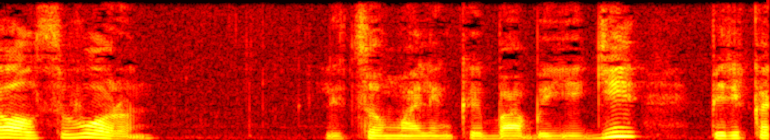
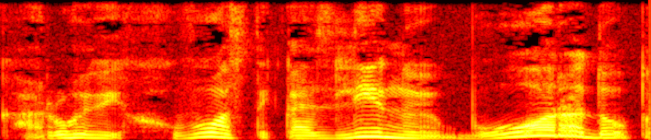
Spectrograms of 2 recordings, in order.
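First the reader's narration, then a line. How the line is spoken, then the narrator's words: Moaning raven. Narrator (Russian): простонал ворон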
